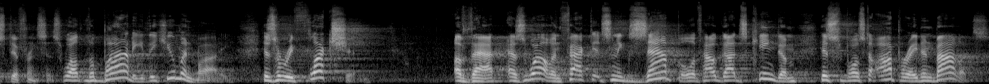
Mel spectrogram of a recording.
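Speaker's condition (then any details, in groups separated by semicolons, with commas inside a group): No condition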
